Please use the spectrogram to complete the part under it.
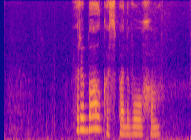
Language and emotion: Russian, sad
